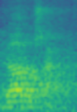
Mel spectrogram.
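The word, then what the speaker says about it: درس: Tulisannya darasa, bacanya darosa.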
